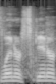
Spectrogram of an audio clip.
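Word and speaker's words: Lynyrd Skynyrd: Pronounced Leonard Skinner, $38.99.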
